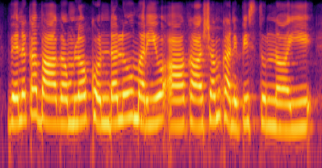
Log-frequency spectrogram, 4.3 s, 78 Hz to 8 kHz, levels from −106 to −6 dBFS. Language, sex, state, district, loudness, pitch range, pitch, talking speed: Telugu, female, Telangana, Hyderabad, -14 LUFS, 255-285 Hz, 270 Hz, 85 wpm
